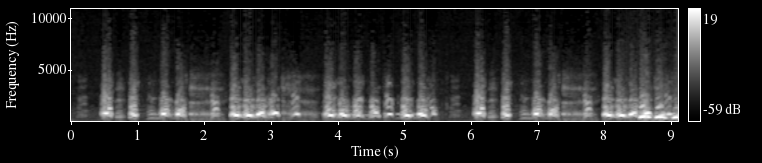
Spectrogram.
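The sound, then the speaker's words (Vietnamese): A pack of dogs barks in a dense, overlapping chorus, loud, with rapid bursts and a few higher yips mixed in, pausing briefly before starting up again, as they surround Chị Dậu. “Đàn chó cứ vây kín chung quanh chị Dậu như quân đèn cù.”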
